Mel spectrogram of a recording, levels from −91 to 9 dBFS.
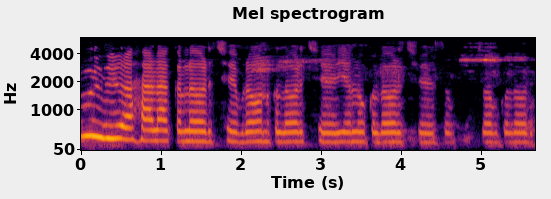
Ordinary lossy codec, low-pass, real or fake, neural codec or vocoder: none; 5.4 kHz; real; none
